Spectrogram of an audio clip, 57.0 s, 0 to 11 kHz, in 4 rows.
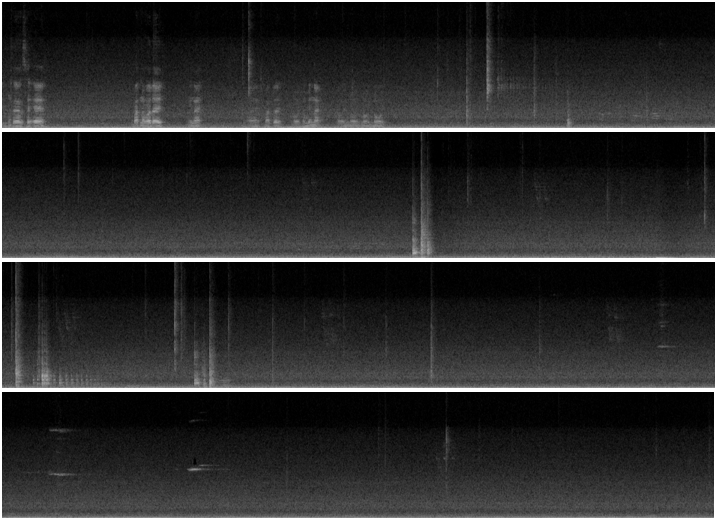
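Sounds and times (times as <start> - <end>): low background rumble: 0.0 - 57.0
tools knocking and clattering: 28.8 - 30.7.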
